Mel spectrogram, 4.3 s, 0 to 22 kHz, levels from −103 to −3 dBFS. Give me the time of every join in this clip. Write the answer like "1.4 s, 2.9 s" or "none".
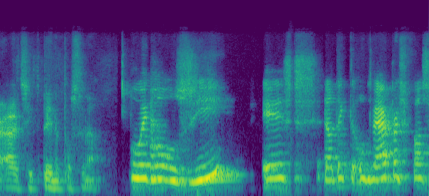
1.2 s, 1.5 s, 3.3 s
